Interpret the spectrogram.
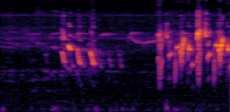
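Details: Sooty-headed bulbul with loud agitated cuk-cuk and uplik-uplik calling to provoke other bulbuls; a few soft descending notes, a thin whistle, then a dense, excited burst of chirps, with low thumping sounds underneath.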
